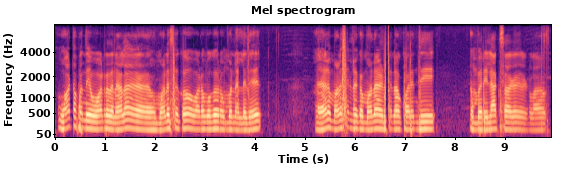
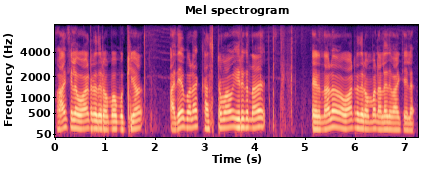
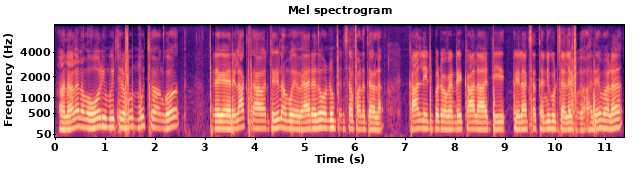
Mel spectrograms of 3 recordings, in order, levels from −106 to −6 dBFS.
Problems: background sounds at intervals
